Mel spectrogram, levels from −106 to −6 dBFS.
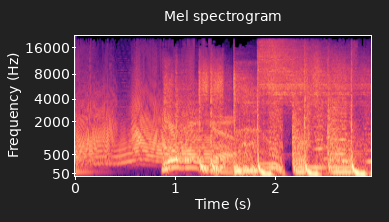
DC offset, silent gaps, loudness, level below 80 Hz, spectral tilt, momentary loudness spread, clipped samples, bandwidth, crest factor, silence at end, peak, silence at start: under 0.1%; none; -15 LUFS; -22 dBFS; -4.5 dB/octave; 8 LU; under 0.1%; over 20 kHz; 12 dB; 0 s; -2 dBFS; 0 s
